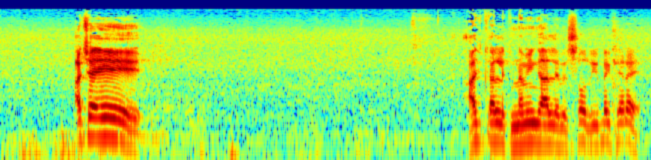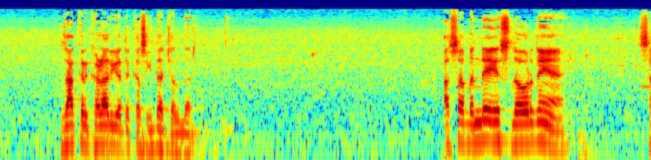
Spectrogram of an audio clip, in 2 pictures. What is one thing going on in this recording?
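A man recites loudly and with feeling into a microphone, heard through loudspeakers, in long sung phrases with pauses between them.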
